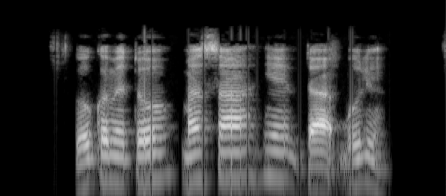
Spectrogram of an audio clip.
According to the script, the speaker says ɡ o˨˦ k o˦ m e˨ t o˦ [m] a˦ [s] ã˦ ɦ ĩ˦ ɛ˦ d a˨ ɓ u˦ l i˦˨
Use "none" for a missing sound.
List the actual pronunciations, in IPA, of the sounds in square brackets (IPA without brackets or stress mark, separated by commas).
m, s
